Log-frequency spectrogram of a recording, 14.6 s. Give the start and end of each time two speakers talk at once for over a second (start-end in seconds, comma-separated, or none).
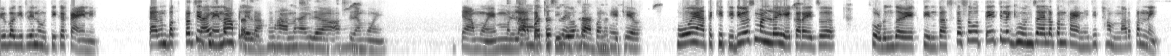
2.5-4.6, 6.3-7.7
